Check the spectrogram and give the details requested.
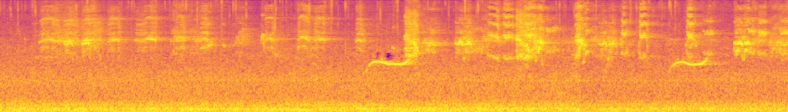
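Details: Lovebirds chirping at soft-food feeding time keep up a busy, high chattering of short chirps, with two sharp upward-sweeping squeaks standing out, over a steady low background rumble.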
